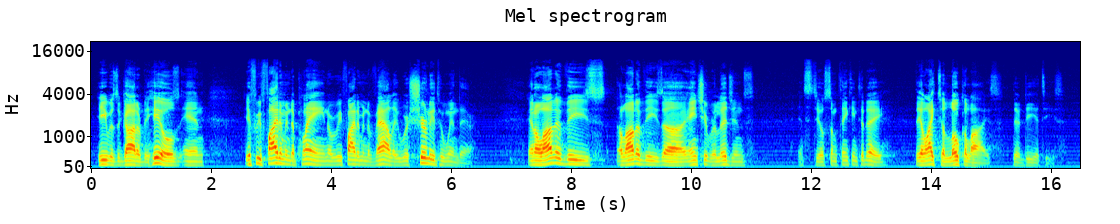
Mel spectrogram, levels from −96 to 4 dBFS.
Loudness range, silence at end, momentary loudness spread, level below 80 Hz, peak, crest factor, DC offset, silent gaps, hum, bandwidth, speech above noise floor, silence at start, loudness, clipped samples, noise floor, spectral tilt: 7 LU; 0.7 s; 20 LU; -64 dBFS; -4 dBFS; 20 dB; under 0.1%; none; none; 11 kHz; 40 dB; 0.15 s; -22 LUFS; under 0.1%; -62 dBFS; -6.5 dB/octave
